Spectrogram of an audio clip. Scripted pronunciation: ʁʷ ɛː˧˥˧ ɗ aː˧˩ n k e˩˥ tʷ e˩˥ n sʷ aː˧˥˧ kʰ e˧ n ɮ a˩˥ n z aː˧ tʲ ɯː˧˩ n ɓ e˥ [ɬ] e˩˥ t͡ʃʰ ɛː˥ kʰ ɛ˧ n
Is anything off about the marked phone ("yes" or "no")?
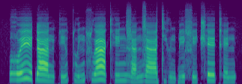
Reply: no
